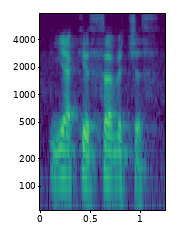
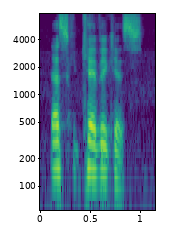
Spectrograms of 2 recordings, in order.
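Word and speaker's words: Jasikevičius: Yakisevichus. That's how you say it. Yasikevicius.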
